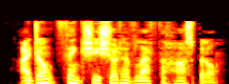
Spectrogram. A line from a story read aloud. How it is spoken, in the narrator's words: muttered Saray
